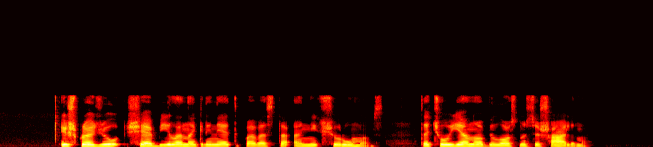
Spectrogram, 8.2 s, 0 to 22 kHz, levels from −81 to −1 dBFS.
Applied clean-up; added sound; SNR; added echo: none; none; none; none.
